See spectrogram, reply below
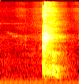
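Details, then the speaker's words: Single short, sharp cough from a sick young child who is warm to the touch (feverish), refusing food and medicine, and complaining of discomfort. "Dia batuk, badannya anget. Dia gak mau makan. Terus disuruh ke toilet juga gak mau. Dia aduh-aduh terus. Nah kan, batuk kan."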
